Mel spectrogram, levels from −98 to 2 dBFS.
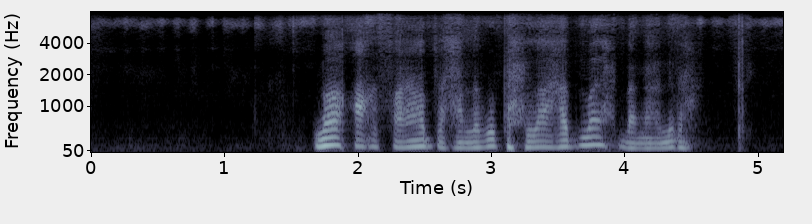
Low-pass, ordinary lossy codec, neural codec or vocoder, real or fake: none; none; codec, 16 kHz, 0.5 kbps, FunCodec, trained on Chinese and English, 25 frames a second; fake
